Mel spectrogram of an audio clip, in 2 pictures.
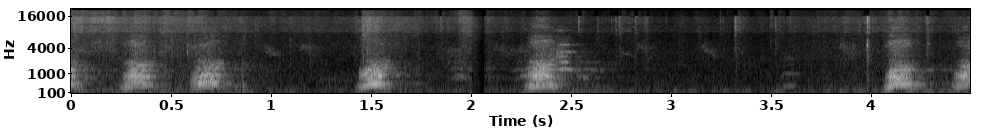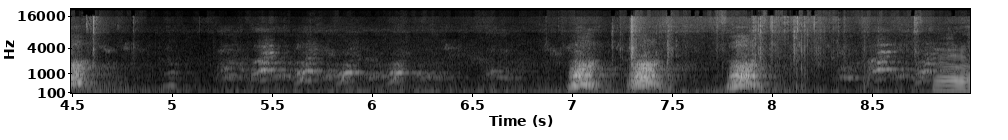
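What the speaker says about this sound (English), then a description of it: "Got a whole neighborhood of barking dogs now." Dogs in a neighborhood bark in scattered single and double woofs at a middle distance, some yips and whimpers between, over a quiet outdoor background.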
